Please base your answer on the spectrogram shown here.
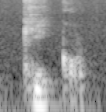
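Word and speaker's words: きく: en el Nuevo Testamento en japonés las palabras sentir u oír y escuchar se pronuncian de la misma manera kiku pero se diferencian claramente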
